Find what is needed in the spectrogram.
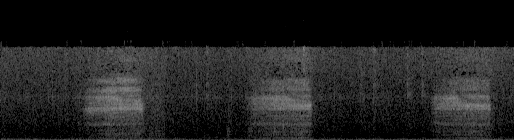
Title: Ghost snore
